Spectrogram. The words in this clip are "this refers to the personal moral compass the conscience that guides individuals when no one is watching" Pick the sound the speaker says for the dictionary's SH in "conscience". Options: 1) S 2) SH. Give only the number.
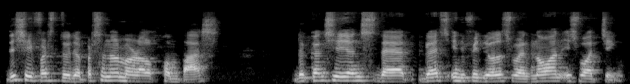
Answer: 1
